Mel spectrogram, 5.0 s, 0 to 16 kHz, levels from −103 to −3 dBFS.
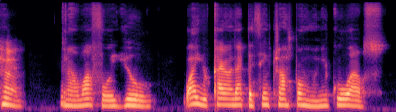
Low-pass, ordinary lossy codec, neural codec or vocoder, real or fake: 14.4 kHz; none; codec, 44.1 kHz, 2.6 kbps, SNAC; fake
